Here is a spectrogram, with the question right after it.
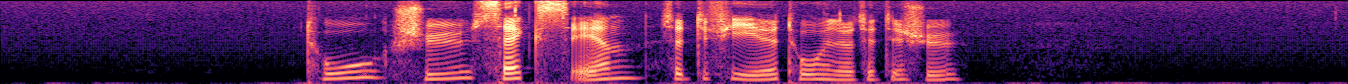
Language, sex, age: Norwegian, male, 28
